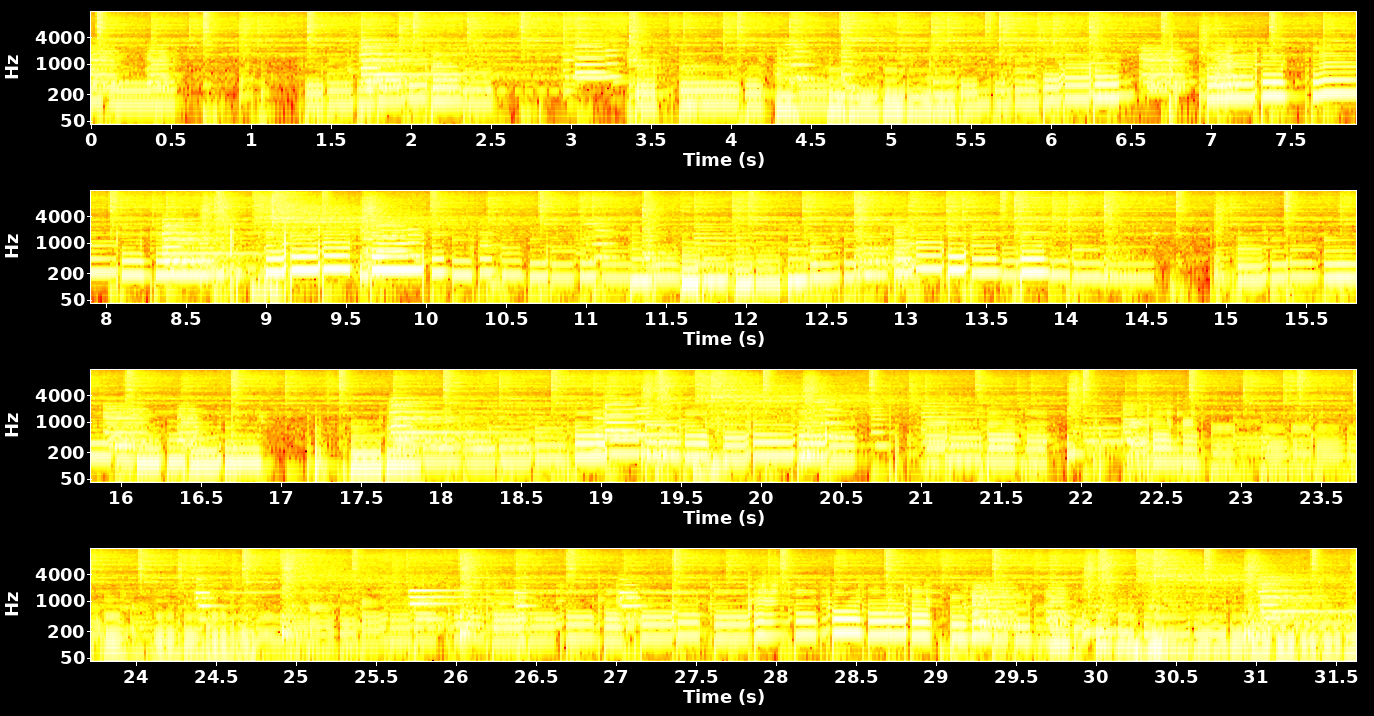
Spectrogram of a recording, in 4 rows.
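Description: Electric bass improvising on the C major scale (Ionian mode) over a Cmaj7 chord, in phrases that climb and fall in pitch, with a drum kit accompanying.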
